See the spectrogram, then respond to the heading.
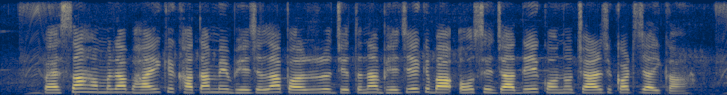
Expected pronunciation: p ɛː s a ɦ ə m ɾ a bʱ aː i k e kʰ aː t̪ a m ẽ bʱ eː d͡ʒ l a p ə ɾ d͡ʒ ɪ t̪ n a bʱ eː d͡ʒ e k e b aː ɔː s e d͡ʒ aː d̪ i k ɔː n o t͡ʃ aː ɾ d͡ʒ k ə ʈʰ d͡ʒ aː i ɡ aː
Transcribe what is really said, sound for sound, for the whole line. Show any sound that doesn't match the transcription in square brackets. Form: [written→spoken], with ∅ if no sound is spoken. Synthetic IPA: p ɛː s a ɦ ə m ɾ a bʱ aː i k e kʰ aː t̪ a m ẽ bʱ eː d͡ʒ l a p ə ɾ d͡ʒ ɪ t̪ n a bʱ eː d͡ʒ e k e b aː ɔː s e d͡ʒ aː d̪ [i→e] k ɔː n o t͡ʃ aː ɾ d͡ʒ k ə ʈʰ d͡ʒ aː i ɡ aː

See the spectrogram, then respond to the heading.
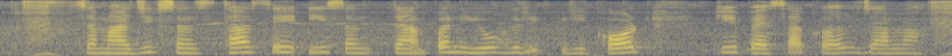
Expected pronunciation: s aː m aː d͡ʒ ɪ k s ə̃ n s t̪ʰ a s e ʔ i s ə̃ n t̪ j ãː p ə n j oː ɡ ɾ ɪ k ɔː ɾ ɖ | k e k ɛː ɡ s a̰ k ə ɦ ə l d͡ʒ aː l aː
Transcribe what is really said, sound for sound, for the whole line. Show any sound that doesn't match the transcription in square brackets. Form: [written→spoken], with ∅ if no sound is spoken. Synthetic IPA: s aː m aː d͡ʒ ɪ k s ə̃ n s t̪ʰ a s e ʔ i s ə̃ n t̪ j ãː p ə n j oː ɡ ɾ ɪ k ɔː ɾ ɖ | k e [k→p] ɛː [ɡ→∅] s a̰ k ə ɦ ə l d͡ʒ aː l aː

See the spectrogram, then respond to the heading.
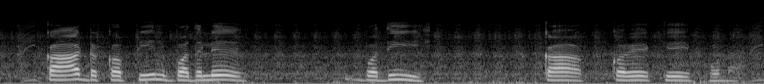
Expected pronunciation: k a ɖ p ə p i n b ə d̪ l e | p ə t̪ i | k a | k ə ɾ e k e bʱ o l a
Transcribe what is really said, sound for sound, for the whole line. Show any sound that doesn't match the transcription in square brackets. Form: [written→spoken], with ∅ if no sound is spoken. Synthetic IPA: k a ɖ [p→k] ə p i n b ə d̪ l e | [p→b] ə [t̪→d̪] i | k a | k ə ɾ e k e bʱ o l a

